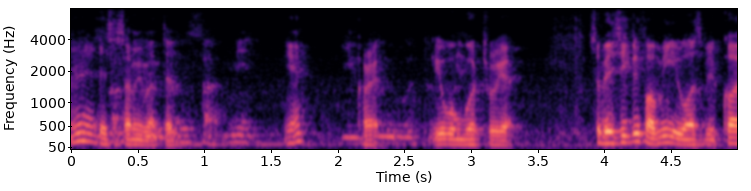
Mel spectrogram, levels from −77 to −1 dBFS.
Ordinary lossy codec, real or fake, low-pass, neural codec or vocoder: none; fake; none; codec, 16 kHz, 8 kbps, FunCodec, trained on Chinese and English, 25 frames a second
